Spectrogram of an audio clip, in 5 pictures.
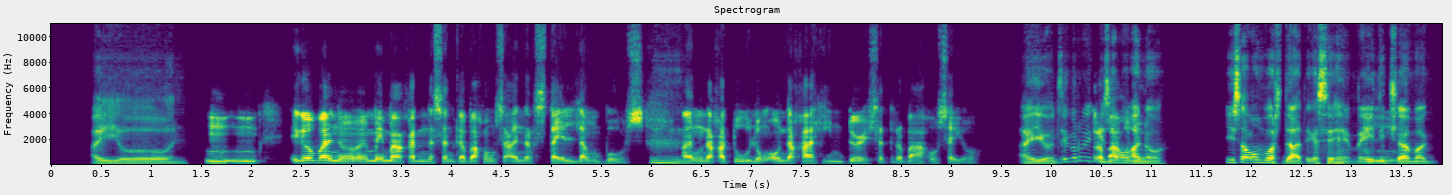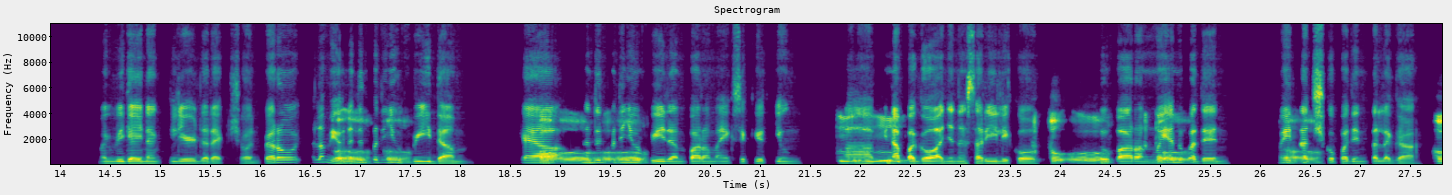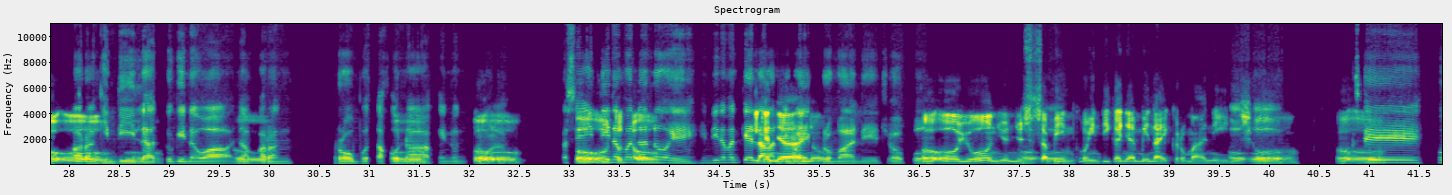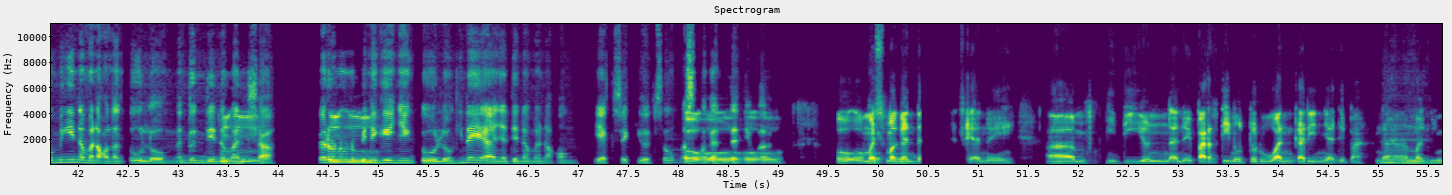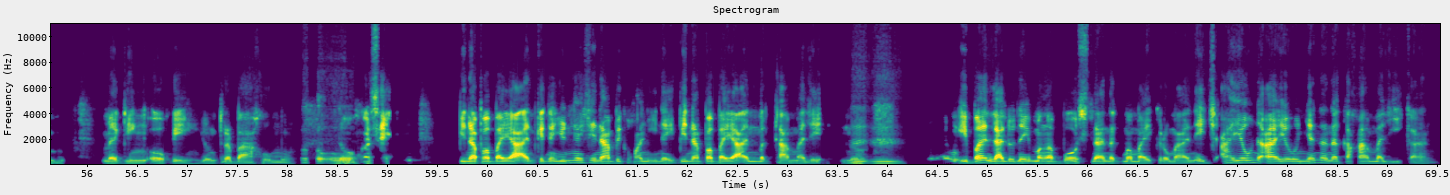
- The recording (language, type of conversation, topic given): Filipino, unstructured, Ano ang pinakamahalagang katangian ng isang mabuting boss?
- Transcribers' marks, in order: laughing while speaking: "kasi"; other background noise; tapping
